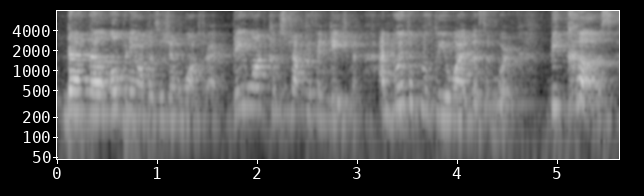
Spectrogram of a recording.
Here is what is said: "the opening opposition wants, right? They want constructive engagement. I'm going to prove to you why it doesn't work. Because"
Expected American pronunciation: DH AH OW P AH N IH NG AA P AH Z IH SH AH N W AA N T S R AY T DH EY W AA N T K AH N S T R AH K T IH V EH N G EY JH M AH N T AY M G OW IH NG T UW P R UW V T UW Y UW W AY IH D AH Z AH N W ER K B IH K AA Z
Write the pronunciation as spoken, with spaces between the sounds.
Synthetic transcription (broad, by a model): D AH OW P AH N IH NG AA P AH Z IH SH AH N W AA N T R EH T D EY W AA N T K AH N S T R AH K T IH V EH N G EY JH M AH N T AY M G OW IH NG T UW P R UW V T UW Y UW W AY IH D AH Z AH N W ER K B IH K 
